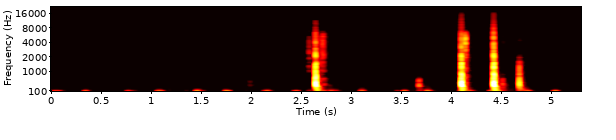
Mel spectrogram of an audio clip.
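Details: Soft, regular low normal heartbeat thumps with a few loud rubbing knocks, recorded through a cheap acoustic stethoscope.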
